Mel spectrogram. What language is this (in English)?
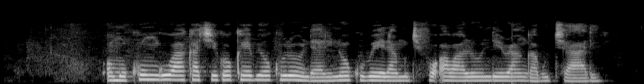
Ganda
